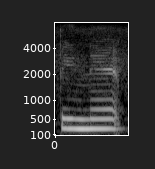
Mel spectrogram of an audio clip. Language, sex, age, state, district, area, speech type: Malayalam, female, 30-45, Kerala, Kozhikode, rural, spontaneous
